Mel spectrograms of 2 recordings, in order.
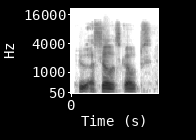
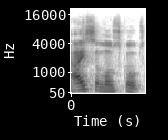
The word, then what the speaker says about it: oscilloscope: oh oh the oh that's how you say it i kept saying isolo scoops because i never hear anybody oh solo i was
